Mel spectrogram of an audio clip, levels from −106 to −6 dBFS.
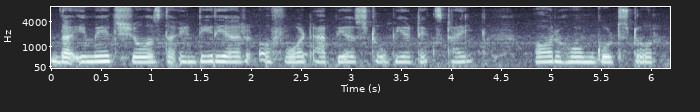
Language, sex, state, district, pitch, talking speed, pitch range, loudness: English, female, Karnataka, Bangalore, 215 Hz, 155 wpm, 210-225 Hz, -19 LUFS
